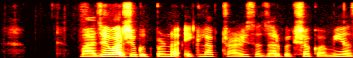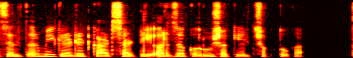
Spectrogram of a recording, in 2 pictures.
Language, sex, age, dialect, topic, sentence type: Marathi, female, 18-24, Northern Konkan, banking, question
